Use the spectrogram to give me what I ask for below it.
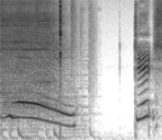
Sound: click!

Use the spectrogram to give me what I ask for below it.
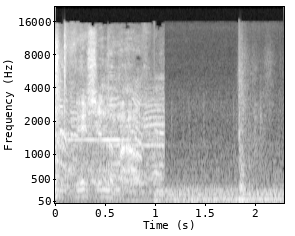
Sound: car engine revving

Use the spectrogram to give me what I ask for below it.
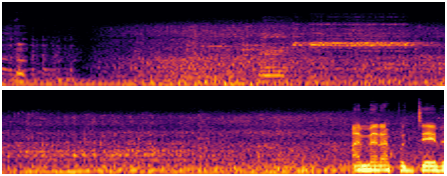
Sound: laughter; horns honking

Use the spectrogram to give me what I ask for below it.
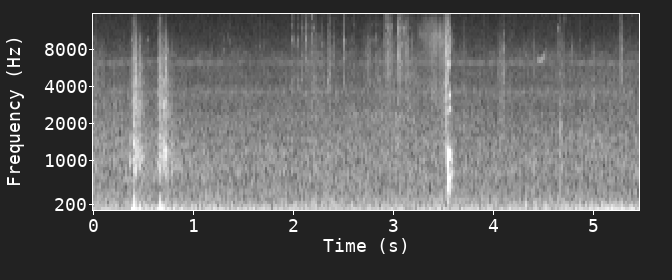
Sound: door pounding

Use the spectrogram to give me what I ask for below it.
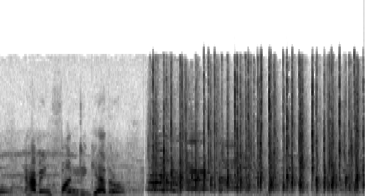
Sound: Geocoin Poker cheering

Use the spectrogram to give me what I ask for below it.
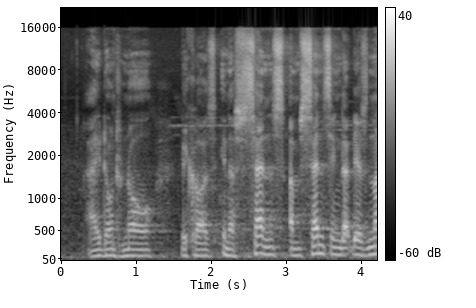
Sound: none

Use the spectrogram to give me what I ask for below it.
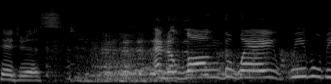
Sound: audience laughing

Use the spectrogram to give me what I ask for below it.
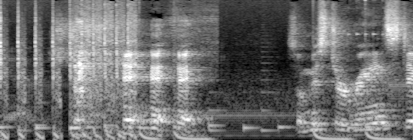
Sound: laughs

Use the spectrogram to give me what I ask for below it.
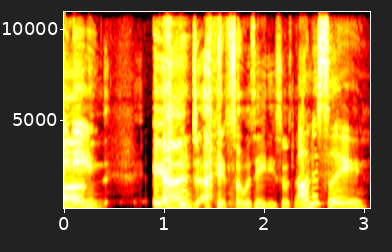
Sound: both laugh

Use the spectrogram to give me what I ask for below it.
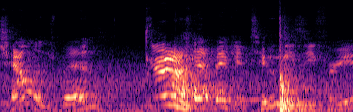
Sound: grunts

